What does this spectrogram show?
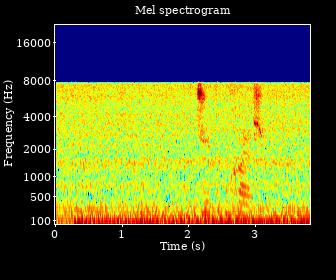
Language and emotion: Russian, neutral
